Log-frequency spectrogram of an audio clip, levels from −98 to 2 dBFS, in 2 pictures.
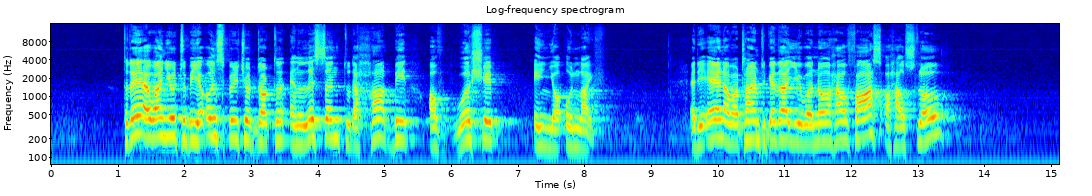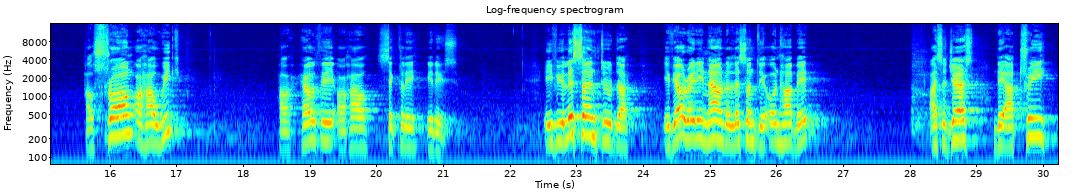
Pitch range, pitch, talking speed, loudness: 155-210 Hz, 190 Hz, 135 wpm, -29 LUFS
